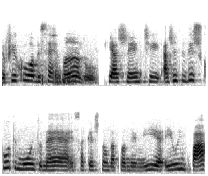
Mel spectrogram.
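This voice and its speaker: A woman speaks at medium pitch in an unremarkable speaking voice with ordinary pitch variation. Her pace is fairly slow against a quiet background. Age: 60s. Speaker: retired domestic worker and union leader. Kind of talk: interview conversation.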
